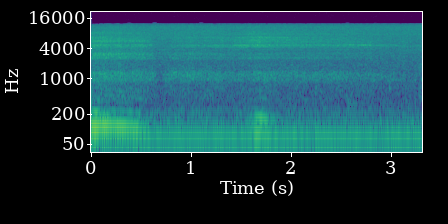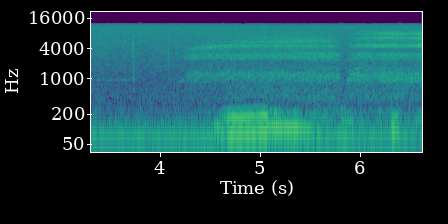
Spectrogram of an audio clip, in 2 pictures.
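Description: Deep, rumbling snores on the breaths with a quieter pause between them; a dog snoring in sleep.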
